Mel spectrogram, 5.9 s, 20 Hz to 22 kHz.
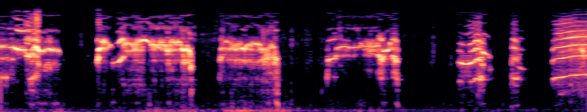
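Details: Young peregrine falcon holding prey near an adult in the Barycz Valley, 30 August 2022, giving a run of loud, grating, rasping cries of uneven length, some cracking and broken, with short pauses between them.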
